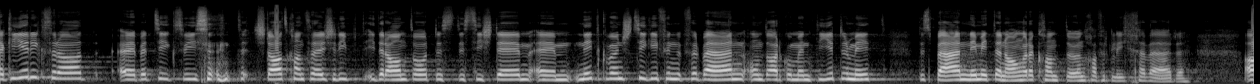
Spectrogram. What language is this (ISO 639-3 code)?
gsw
